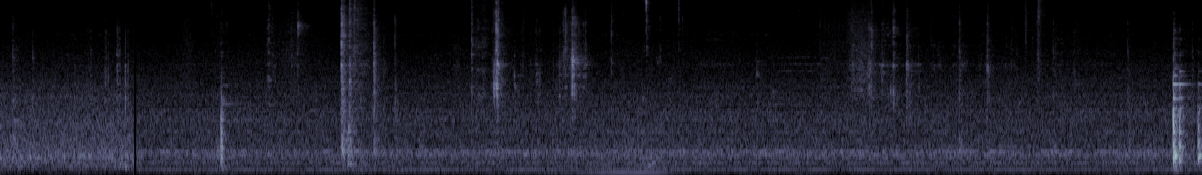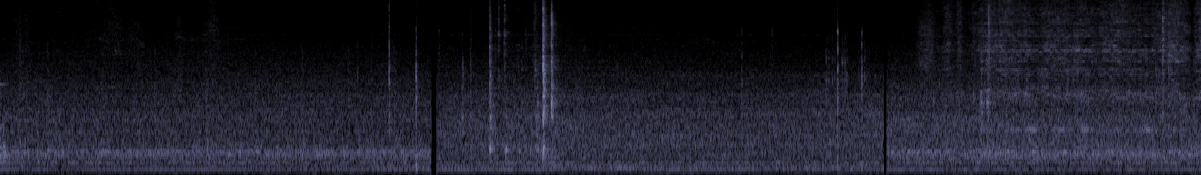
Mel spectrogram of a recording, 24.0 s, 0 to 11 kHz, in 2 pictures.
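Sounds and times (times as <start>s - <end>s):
low steady hum: 0.0s - 24.0s
utensils and cookware clinking: 8.4s - 10.7s, 21.4s - 24.0s.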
